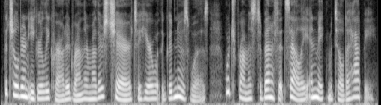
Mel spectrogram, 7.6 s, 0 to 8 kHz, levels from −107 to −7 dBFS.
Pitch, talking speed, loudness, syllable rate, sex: 195 Hz, 190 wpm, -17 LUFS, 5.3 syllables/s, female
